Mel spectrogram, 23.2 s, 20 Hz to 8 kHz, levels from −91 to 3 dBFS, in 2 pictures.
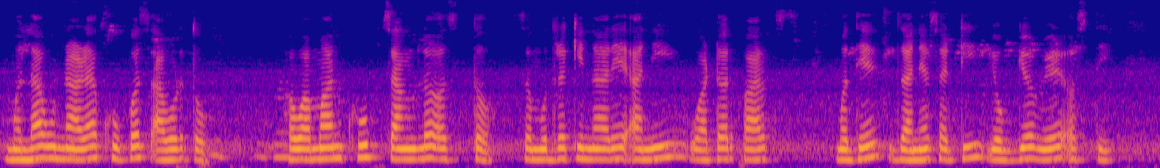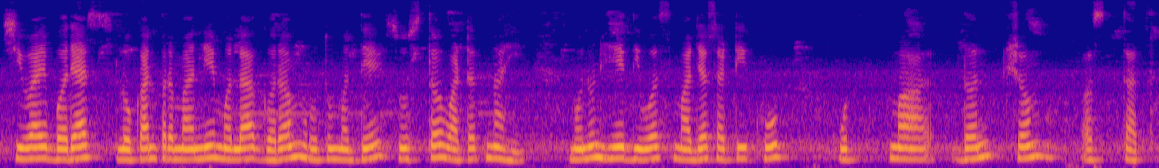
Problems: none marked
